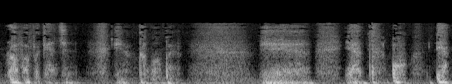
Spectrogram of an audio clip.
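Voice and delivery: hushed, mostly voiceless creepy murmur; hammed-up whispered moaning; mock lecherous whisper. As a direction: whisper it like a lurking peeper. Acts out lurking father spying.

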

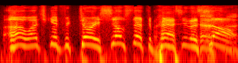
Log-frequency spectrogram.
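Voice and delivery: high-pitched, hammed-up jealous snipe; mock mad girlfriend. Host mimics a jealous girlfriend at the dinner table, mock mad. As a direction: put on a high, miffed girlfriend voice. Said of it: "when chicks get mad".

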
